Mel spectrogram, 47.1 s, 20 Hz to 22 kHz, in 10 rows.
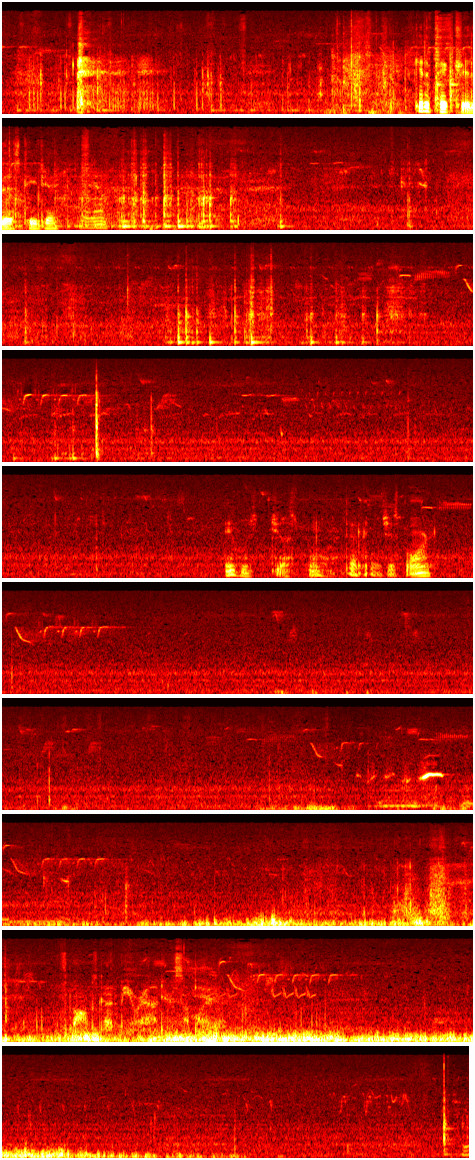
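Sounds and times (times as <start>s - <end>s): bird singing: 0.0s - 1.5s, 6.8s - 47.0s
handling knocks and rustles: 0.2s - 7.6s
loud high bird call: 31.8s - 33.8s.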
